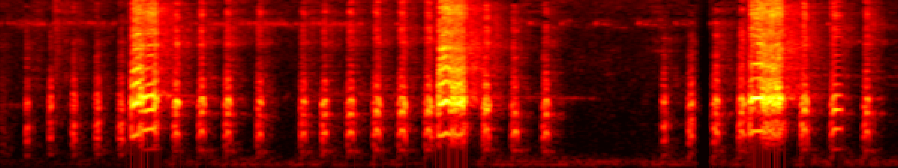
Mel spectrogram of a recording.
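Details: Wild hen, red junglefowl, calling for a male: steady run of short clucks about four per second, broken by three loud, harsh, ringing cackles near one, three and five seconds, with a short pause before the last.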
